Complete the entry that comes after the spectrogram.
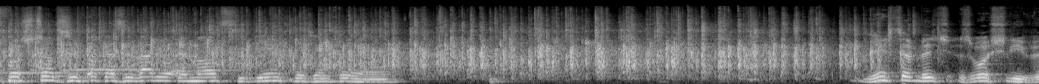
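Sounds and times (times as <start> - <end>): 
audience applause: 0.0 - 9.4
speech: 0.1 - 4.1, 8.7 - 10.3.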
